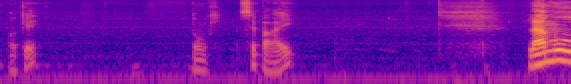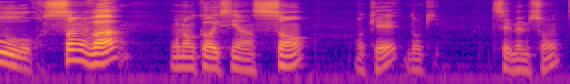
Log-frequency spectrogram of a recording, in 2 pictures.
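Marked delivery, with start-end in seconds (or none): 5.3-6.9 vers lu lentement et plus fort; poem reading. Shown as a demonstration. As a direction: lire le vers en appuyant. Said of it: "lecture lente du vers". (lecture de poème lente)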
